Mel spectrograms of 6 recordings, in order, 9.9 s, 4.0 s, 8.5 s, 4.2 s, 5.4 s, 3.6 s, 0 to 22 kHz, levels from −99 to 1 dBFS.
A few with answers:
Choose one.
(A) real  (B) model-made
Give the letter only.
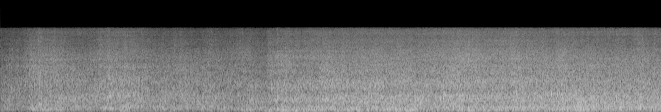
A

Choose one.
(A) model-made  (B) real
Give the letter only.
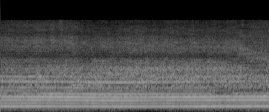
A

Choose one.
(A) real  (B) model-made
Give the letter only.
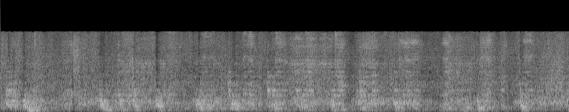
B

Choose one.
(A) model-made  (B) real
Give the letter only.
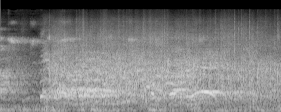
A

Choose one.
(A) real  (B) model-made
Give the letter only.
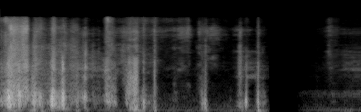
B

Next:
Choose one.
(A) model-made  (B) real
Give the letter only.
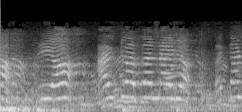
B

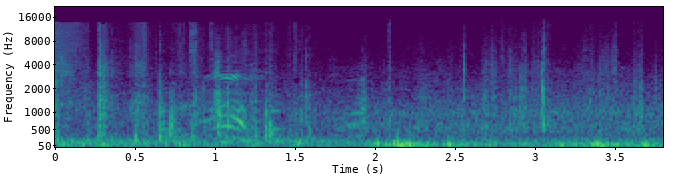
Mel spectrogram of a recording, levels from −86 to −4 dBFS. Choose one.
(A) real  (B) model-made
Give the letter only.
A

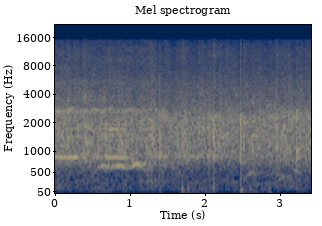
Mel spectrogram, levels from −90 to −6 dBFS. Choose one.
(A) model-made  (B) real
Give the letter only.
A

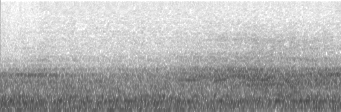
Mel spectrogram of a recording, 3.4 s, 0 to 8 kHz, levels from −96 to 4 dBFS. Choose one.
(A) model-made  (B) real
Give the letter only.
B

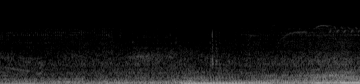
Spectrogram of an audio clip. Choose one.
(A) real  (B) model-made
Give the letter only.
A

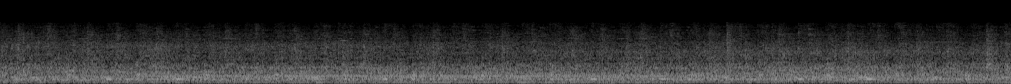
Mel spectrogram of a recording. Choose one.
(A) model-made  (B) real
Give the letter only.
B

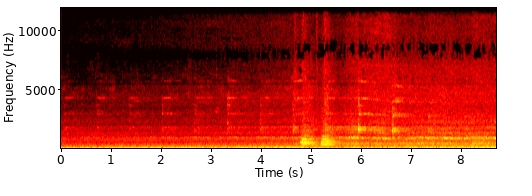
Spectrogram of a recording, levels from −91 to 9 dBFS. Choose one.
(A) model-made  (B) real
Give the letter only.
A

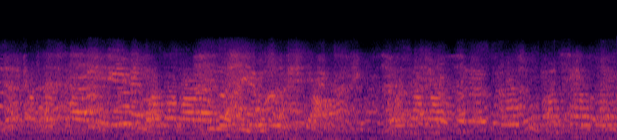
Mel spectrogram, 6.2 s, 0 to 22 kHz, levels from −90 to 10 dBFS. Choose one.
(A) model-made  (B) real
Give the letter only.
A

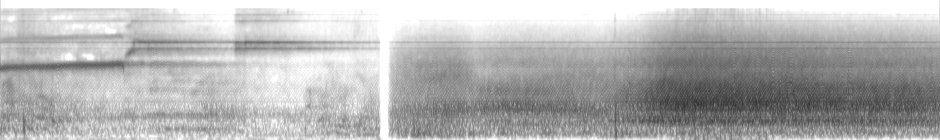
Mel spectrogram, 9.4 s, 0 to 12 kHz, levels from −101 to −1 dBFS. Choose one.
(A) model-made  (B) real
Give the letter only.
A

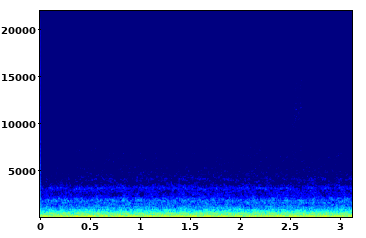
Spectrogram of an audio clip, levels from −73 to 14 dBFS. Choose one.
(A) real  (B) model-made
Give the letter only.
A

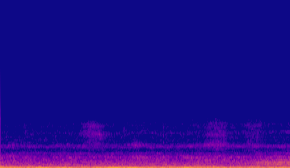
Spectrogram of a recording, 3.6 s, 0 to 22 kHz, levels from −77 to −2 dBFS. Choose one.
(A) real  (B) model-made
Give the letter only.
A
